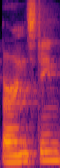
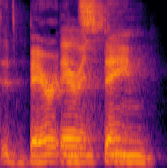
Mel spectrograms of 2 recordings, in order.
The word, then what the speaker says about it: Berenstain: You know, I'm comfortable sharing that this whole time up of my life up until now, I've been pronouncing it Bernstein Bears. And it's Berenstain. – Yeah, oh, that's right. The A-I-N.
